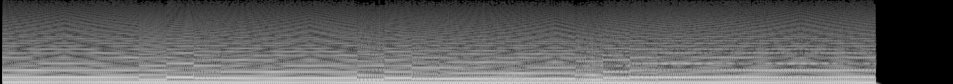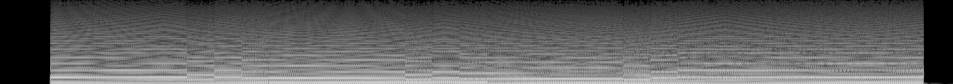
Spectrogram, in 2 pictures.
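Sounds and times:
pulse width modulation synth: 0:00.0 - 0:08.8, 0:10.0 - 0:18.8.

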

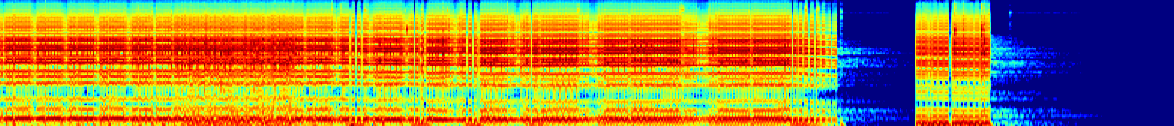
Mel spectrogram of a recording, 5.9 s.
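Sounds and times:
4046 synthesizer arpeggiator: 0:00.2 - 0:05.1.

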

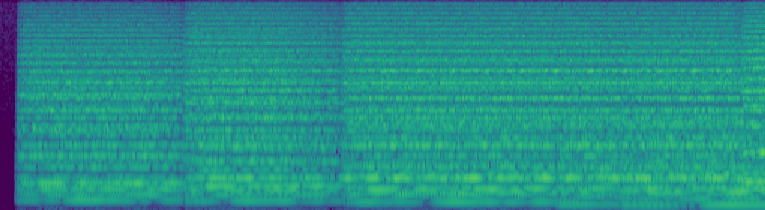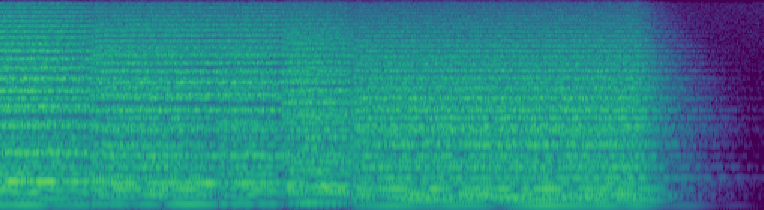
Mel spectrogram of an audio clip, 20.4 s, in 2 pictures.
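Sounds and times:
Yamaha NP32 strings: 0:00.2 - 0:19.7.

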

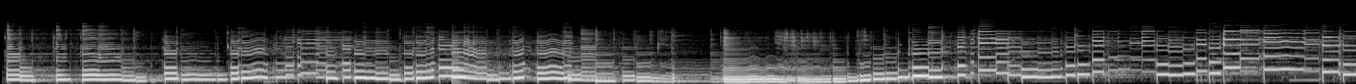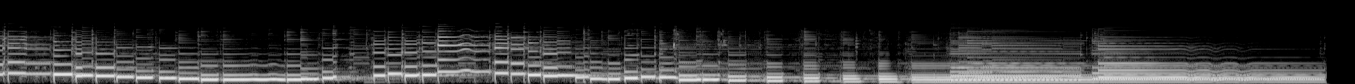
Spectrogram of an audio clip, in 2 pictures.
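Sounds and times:
clean electric guitar on front humbucker and single-coil pickups: 0:00.0 - 0:26.9.

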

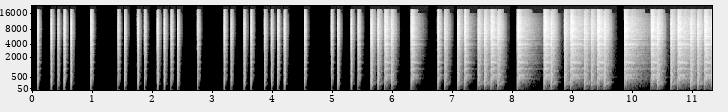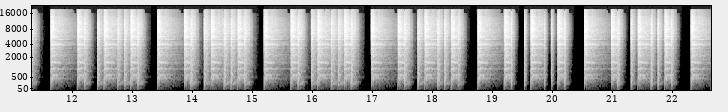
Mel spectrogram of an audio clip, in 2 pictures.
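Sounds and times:
Roland TR-09 drum machine hi-hats: 0:00.1 - 0:02.5, 0:03.2 - 0:22.6.

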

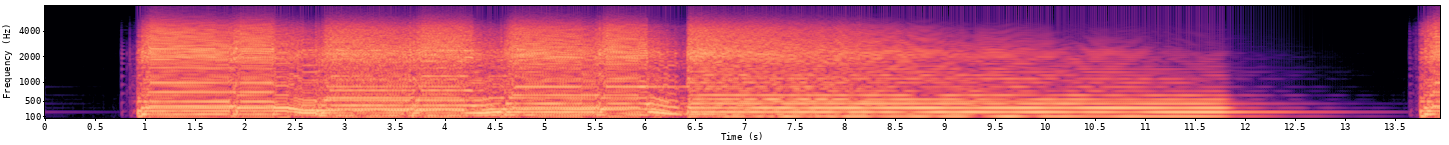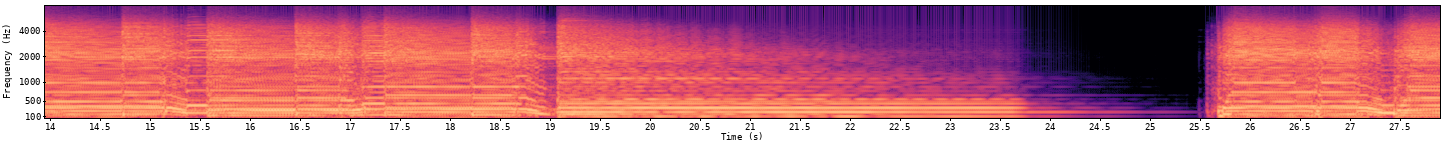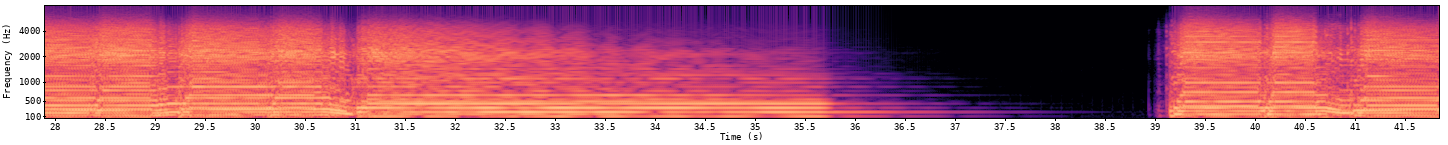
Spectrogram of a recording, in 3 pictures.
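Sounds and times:
crunch guitar chords in all positions: 0:00.8 - 0:12.5, 0:13.7 - 0:24.1, 0:25.6 - 0:36.4, 0:39.1 - 0:41.8.

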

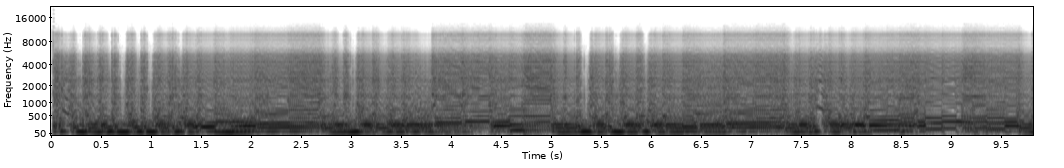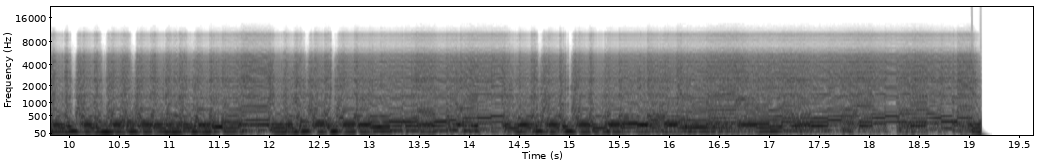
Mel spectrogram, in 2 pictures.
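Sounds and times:
fully distorted electric guitar on bridge pickup: 0:00.0 - 0:19.2.

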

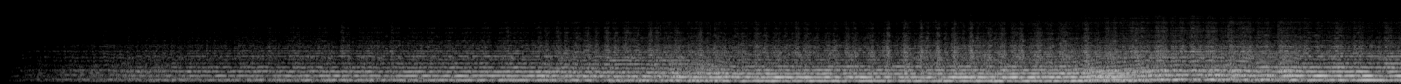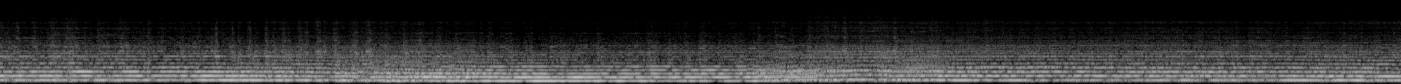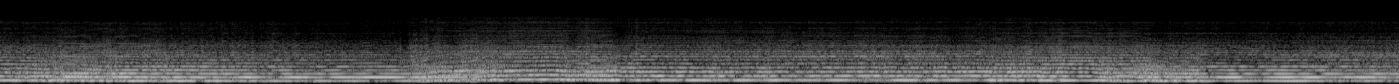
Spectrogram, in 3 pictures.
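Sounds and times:
cello with PSP echo: 0:00.3 - 0:41.9.

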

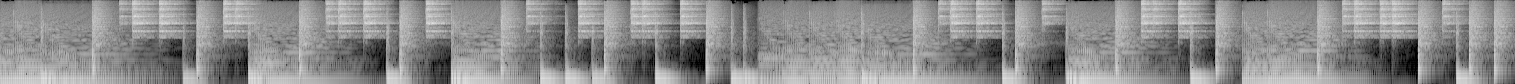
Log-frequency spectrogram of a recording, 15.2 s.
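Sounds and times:
Octapad electronic percussion pad: 0:00.1 - 0:07.1, 0:07.9 - 0:15.0.

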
